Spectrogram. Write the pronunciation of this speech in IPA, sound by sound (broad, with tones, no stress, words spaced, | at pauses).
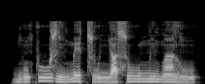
bũ˨ kuː˦zĩ˨me˦ t͡su˨ɲa˨suː˦ mĩ˦bã˦ɣũ˨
